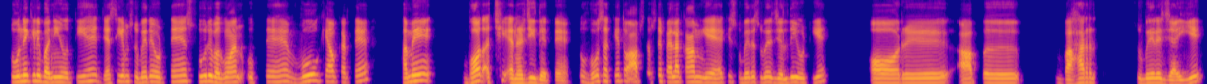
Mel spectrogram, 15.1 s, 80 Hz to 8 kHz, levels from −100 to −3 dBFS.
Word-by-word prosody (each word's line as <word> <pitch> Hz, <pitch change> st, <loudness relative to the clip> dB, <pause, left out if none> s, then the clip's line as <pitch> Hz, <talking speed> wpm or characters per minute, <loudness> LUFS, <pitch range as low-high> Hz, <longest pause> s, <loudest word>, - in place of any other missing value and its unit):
सोने 185 Hz, +4 st, +5 dB
के 205 Hz, -, -2 dB
लिए 200 Hz, -, +4 dB
बनी 170 Hz, 0 st, +3 dB
होती 170 Hz, +2 st, -1 dB
है। 205 Hz, +2 st, 0 dB
जैसे 140 Hz, +7 st, -3 dB
ही -, -, +4 dB
हम 190 Hz, -, -2 dB
सवेरे 170 Hz, +1 st, -1 dB
उठते 170 Hz, +1 st, -2 dB
हैं, 195 Hz, +2 st, +2 dB
सूर्य 195 Hz, 0 st, +1 dB
भगवान 170 Hz, +1 st, +2 dB
उगते 170 Hz, +3 st, -6 dB
हैं, 190 Hz, +2 st, -1 dB
वो 185 Hz, +6 st, +1 dB
क्या 185 Hz, -1 st, +1 dB
करते 170 Hz, +1 st, -6 dB
हैं, 230 Hz, +5 st, 0 dB, 0.4 s
हमें 210 Hz, +6 st, +5 dB, 0.4 s
बहुत 185 Hz, +9 st, +5 dB
अच्छी 220 Hz, -, -4 dB
एनर्जी 145 Hz, +2 st, +3 dB
देते 120 Hz, -4 st, -2 dB
हैं। 115 Hz, -, -5 dB
तो 180 Hz, -, -9 dB
हो 160 Hz, +6 st, -2 dB
सके 200 Hz, 0 st, -4 dB
तो 200 Hz, -, -6 dB
आप -, -, +2 dB
सबसे 165 Hz, +6 st, -7 dB
पहला 180 Hz, -1 st, +3 dB
काम 175 Hz, 0 st, +2 dB
ये 160 Hz, -1 st, +4 dB
है 155 Hz, -, -1 dB
कि 180 Hz, +3 st, -14 dB
सवेरे-सवेरे 165 Hz, 0 st, -3 dB
जल्दी 145 Hz, +3 st, +1 dB
उठिए 160 Hz, +5 st, -2 dB, 0.6 s
और 150 Hz, -1 st, +2 dB
अ 150 Hz, +1 st, 0 dB
आप -, -, +3 dB
अ, 150 Hz, 0 st, 0 dB, 0.6 s
बाहर 150 Hz, +6 st, +2 dB, 0.4 s
सवेरे 150 Hz, +2 st, -1 dB
जाइए 120 Hz, +8 st, +2 dB
170 Hz, 185 wpm, -25 LUFS, 150-185 Hz, 0.6 s, सोने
